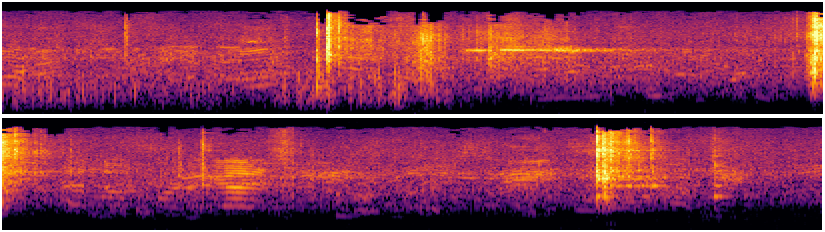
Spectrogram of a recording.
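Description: A few sharp cracks: two close together about a second in, one near the middle, and another a little past five seconds, with faint distant voices between them.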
